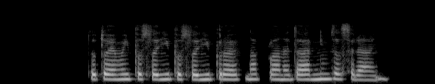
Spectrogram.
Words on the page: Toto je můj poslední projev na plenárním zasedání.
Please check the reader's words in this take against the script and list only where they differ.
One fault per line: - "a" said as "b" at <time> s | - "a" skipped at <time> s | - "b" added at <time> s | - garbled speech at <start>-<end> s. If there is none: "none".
- "poslední" added at 1.7 s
